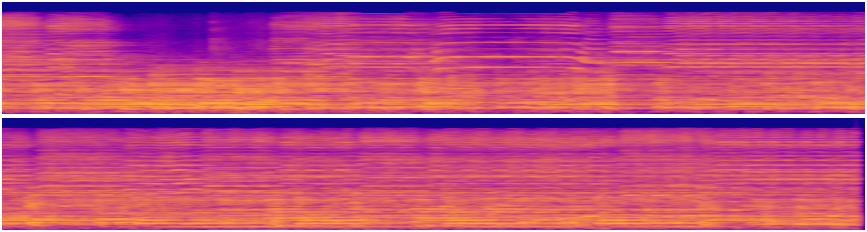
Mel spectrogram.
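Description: Blues harmonica played over upright piano accompaniment, with a note bent up and back down about two to three seconds in.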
